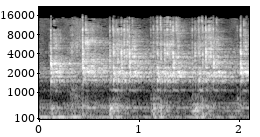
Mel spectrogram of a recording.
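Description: Mrudangam and ghatam playing a fast, dense run of Carnatic drum strokes together over a steady low drone, in Khanda Triputa tala.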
